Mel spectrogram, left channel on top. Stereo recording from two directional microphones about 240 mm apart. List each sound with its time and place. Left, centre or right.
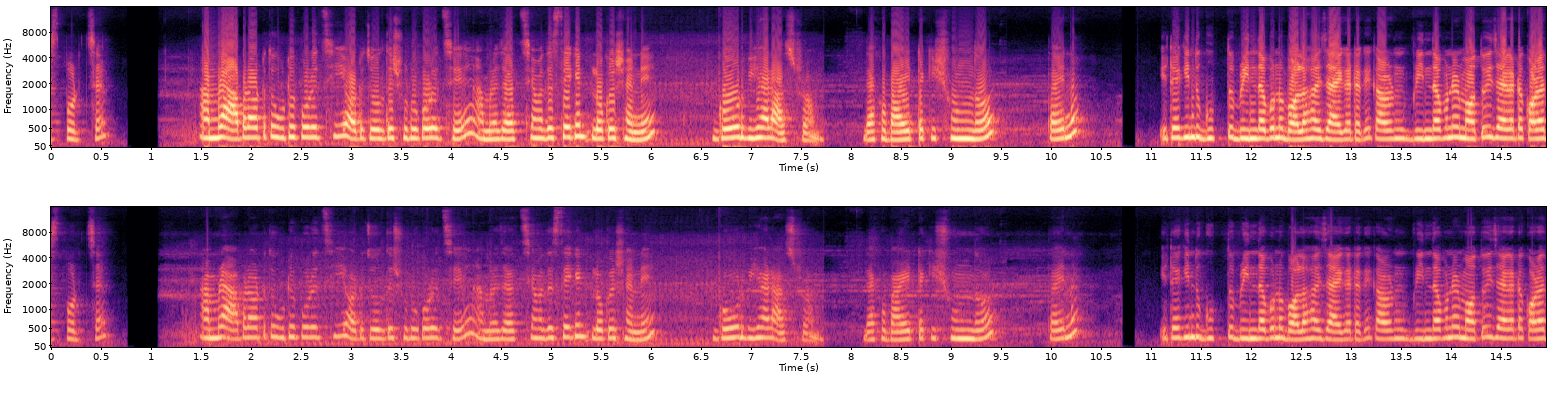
0.1 s speech: centre
1.5 s a woman's voice: left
